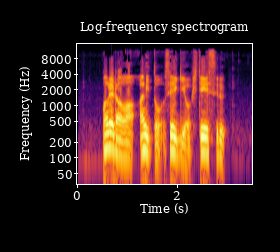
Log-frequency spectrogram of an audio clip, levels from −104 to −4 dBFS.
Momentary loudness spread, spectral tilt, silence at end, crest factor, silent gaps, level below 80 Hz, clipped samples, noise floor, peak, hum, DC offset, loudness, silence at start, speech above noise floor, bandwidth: 10 LU; -6 dB/octave; 0.55 s; 14 dB; none; -44 dBFS; under 0.1%; -55 dBFS; 0 dBFS; none; under 0.1%; -13 LUFS; 0.55 s; 42 dB; 11.5 kHz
